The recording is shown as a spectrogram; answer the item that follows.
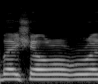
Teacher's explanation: یہ بڑا شین، جب ہم اسے پڑھتے ہیں تو منہ میں شور ہوتا ہے، سیٹی سی بجتی ہے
